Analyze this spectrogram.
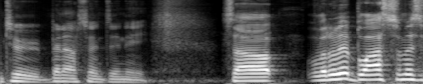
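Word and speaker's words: Benoît Saint-Denis: Benoit Saint-Denis, the God of War. Or, as our friend Dossie would call it, Dennis Saint Benoit.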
